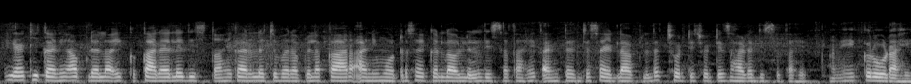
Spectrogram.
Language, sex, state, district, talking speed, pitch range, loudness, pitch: Marathi, female, Maharashtra, Chandrapur, 195 wpm, 160-175 Hz, -20 LUFS, 170 Hz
